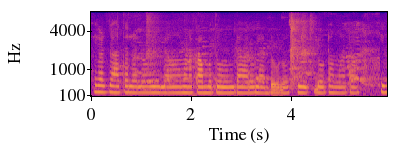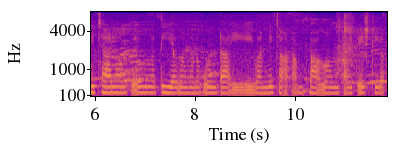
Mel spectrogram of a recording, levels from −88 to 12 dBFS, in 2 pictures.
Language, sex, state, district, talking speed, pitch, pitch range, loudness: Telugu, female, Andhra Pradesh, Guntur, 110 wpm, 200 Hz, 195-205 Hz, -19 LUFS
